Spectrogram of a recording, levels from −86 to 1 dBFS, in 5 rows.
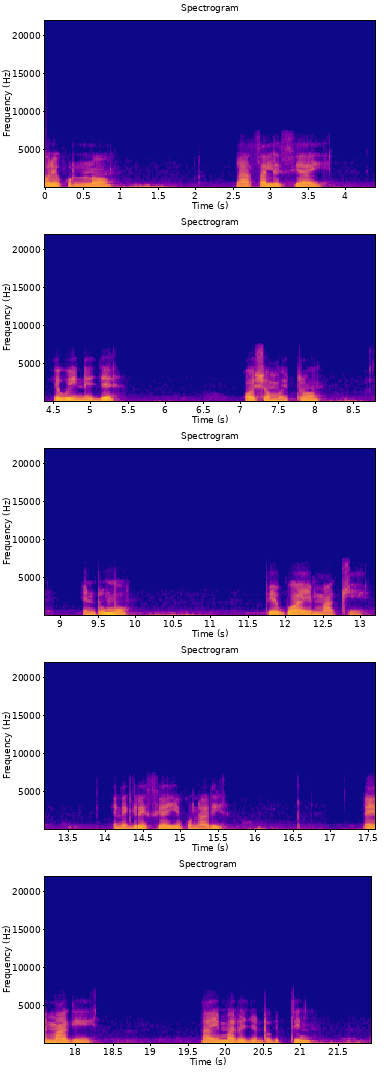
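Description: Nothing stood out on listening to this speech recording.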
